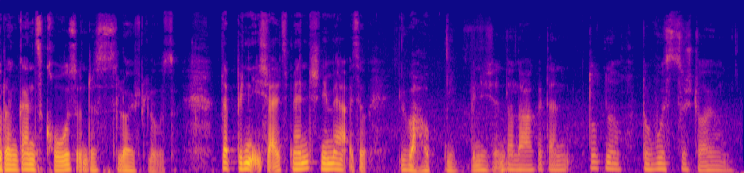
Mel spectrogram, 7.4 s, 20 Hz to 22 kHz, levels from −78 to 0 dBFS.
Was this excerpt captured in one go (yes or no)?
no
